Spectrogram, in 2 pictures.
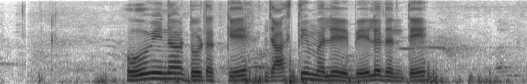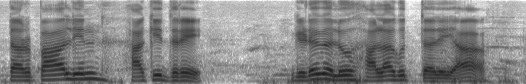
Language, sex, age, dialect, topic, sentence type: Kannada, male, 46-50, Coastal/Dakshin, agriculture, question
